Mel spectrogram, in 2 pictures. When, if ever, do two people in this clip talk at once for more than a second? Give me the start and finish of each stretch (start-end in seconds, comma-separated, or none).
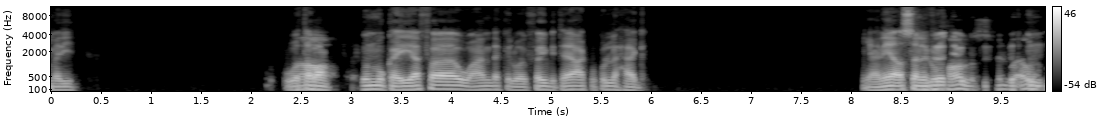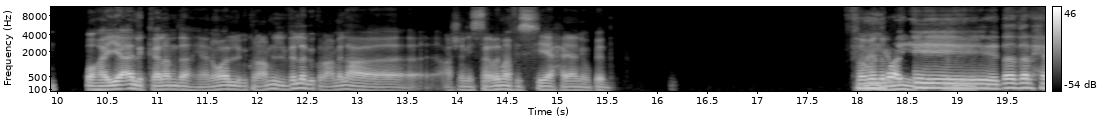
8.7-9.9, 17.9-19.2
